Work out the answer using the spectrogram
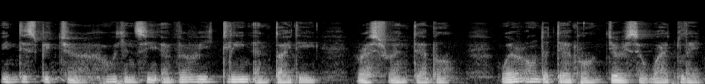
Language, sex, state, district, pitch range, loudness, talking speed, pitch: English, male, Nagaland, Kohima, 95-115 Hz, -18 LUFS, 185 wpm, 100 Hz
